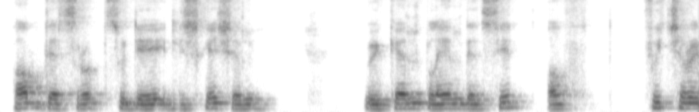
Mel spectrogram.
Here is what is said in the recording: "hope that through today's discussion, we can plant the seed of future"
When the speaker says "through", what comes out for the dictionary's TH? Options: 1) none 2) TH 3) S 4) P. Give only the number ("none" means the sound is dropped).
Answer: 3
